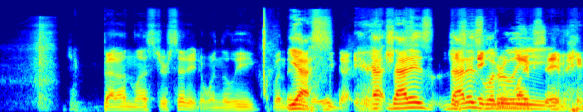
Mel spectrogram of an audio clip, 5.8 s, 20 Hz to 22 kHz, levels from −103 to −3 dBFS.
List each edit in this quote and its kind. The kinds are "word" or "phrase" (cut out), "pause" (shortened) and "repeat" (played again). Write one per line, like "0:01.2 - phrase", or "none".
none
